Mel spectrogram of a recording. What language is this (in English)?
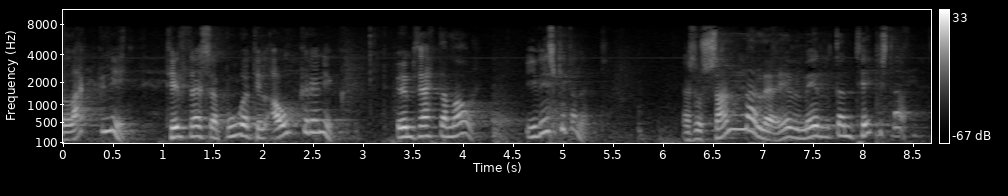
Icelandic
